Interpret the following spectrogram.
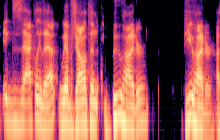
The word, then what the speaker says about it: Buhidar: We have Jonathan Buhidar.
